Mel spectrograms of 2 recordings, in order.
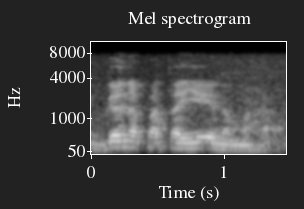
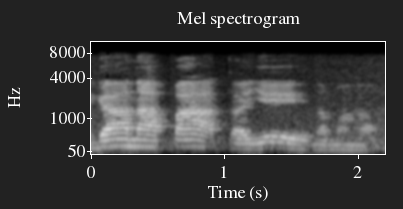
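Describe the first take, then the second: First: The A vowels are short and relaxed. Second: The A vowels are long and fully open. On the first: The speaker calls it right. "é" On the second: The speaker calls it wrong. "não é"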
